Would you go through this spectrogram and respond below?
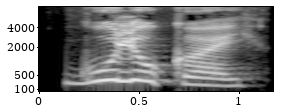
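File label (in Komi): "гулюкӧй", Komi, female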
